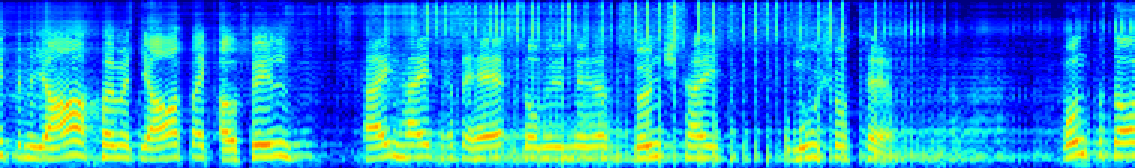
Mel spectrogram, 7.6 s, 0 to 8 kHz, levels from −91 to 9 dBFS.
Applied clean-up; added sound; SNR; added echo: neural mask model RNNoise.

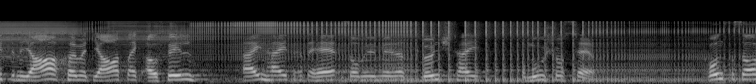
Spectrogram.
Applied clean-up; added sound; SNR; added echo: none; Cupboard open or close; 7 dB; none.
